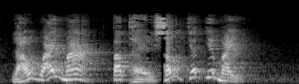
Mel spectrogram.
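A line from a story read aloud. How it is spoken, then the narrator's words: Furious young woman shouting. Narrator (Vietnamese): Tức giận bốc lên đầy mặt, thiếu nữ áo đen hét to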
